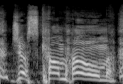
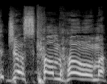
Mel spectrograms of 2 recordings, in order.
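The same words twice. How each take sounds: First: Slow plea. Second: Said in the usual way. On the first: Acted. First plea, drawn out.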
